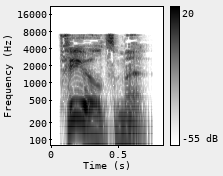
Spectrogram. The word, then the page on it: fieldsman: British English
